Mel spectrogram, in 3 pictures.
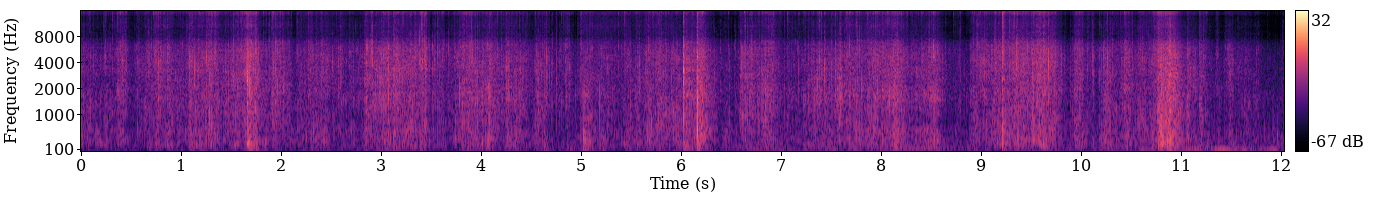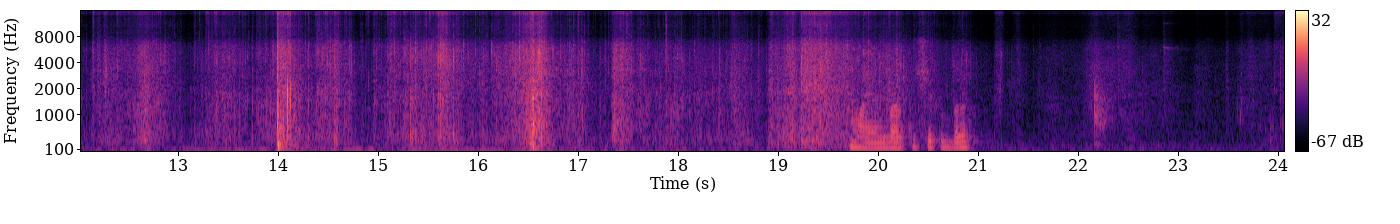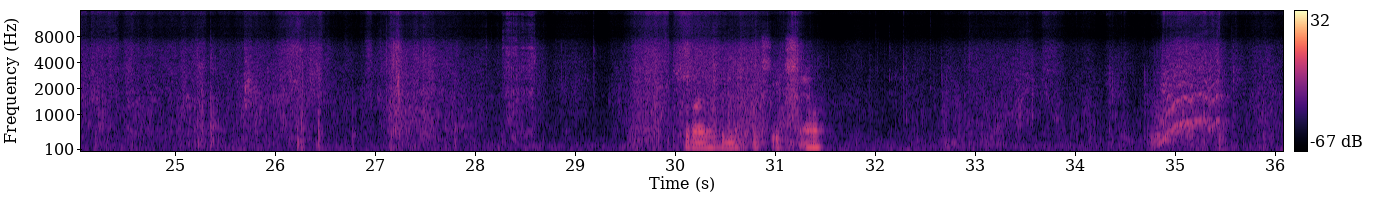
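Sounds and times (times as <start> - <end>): sharp plastic crackle: 0.0 - 21.4
plastic bags crinkling: 0.0 - 22.6.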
